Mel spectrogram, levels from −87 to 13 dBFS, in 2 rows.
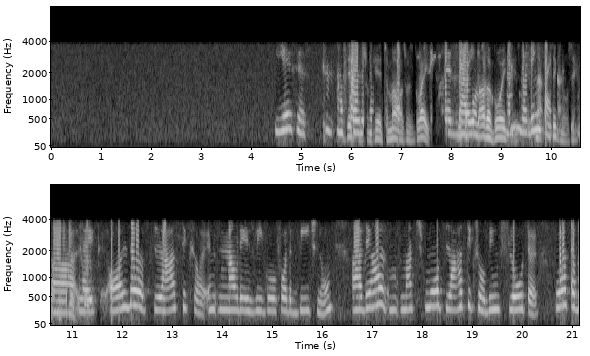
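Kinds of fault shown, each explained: Integer overflow: Loud peaks in this speech exceed the integer ceiling and wrap to the opposite sign instead of being limited, so each one flips across the full range. With the level pushed about 8 dB past the limit, only a small fraction of samples are affected, well under one percent, but they turn up throughout the clip as sharp, violent cracks on the loudest syllables, harsher and more abrupt than ordinary clipping would sound.
Speech suppressed in double talk: During overlapping talk the near voice drops sharply, most likely because the echo canceller cannot tell it from loudspeaker echo and attenuates both. It happens three times: 6.23 to 7.92 s, with dips as deep as about 40 dB over roughly one and a half seconds; 8.45 to 9.54 s, about 35 dB at worst; and briefly at 9.99 to 10.26 s, a shallower dip of about 10 dB. The voice fades or cuts out in pieces.
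Echo leak: A delayed copy of the voice returns about 0.3 s behind the original, likely from a loudspeaker path the echo canceller failed to remove fully. It is faint at 7.76 to 8.14 s, about 30 dB down, then prominent at 9.29 to 9.77 s, only about 5 dB below the speech, and it persists from 10.11 to 11.5 s at about 10 dB down. The echo sits on top of the band-limited narrowband audio.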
